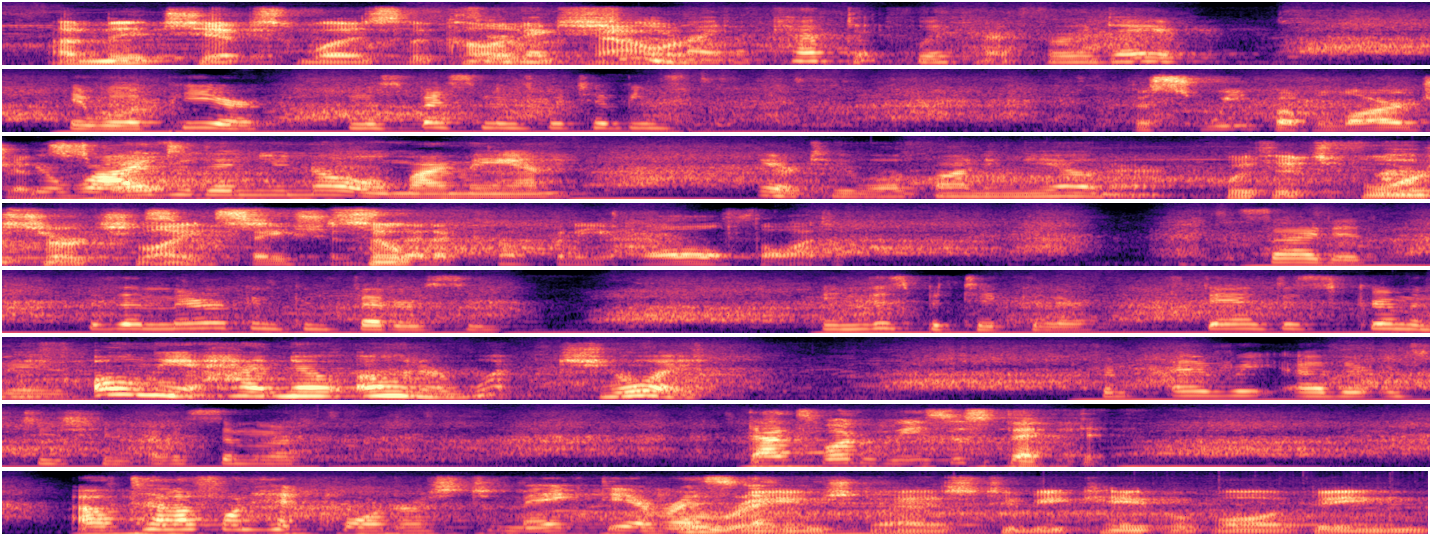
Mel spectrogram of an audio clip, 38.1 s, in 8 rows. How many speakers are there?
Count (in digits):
5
